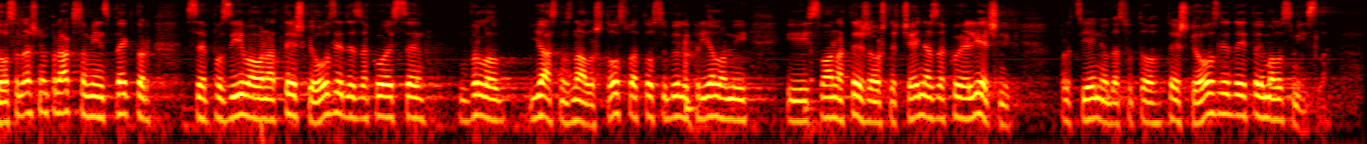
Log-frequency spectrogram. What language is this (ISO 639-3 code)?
hrv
